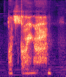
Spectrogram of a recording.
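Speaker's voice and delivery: soft, hushed, breathy whisper. A player character whispering to a bird, whispering. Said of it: "I'm trying to whisper".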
